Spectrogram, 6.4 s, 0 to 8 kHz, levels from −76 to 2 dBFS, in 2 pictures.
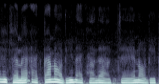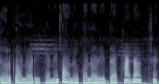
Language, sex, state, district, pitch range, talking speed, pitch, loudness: Bengali, female, West Bengal, Purulia, 180-215 Hz, 120 wpm, 195 Hz, -15 LUFS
